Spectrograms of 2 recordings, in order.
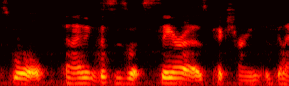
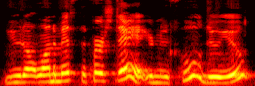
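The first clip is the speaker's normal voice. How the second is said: loud coaxing; 8 dB louder than usual. Acted. Father coaxing child.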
